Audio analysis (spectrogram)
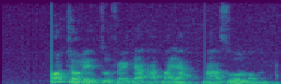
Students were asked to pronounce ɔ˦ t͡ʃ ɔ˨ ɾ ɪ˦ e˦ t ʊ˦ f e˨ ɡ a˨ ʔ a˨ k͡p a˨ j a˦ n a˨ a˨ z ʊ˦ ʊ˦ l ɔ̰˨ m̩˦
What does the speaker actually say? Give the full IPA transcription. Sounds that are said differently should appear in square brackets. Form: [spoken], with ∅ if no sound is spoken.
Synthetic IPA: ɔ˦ t͡ʃ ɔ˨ ɾ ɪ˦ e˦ t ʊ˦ f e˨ ɡ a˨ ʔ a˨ k͡p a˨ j a˦ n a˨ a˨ z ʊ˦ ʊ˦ l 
